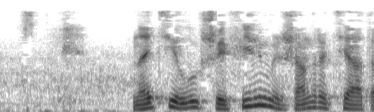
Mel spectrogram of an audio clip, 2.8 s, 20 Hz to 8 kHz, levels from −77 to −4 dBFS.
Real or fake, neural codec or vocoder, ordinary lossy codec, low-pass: fake; codec, 24 kHz, 3.1 kbps, DualCodec; MP3, 24 kbps; 7.2 kHz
